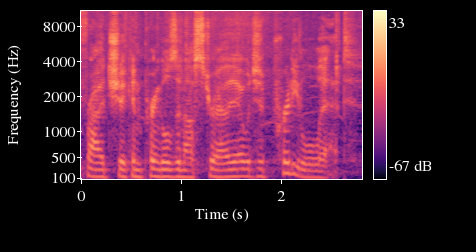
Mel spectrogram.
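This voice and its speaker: In an American accent, a man speaks in an upbeat tone that is somewhat breathy. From California. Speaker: history YouTuber. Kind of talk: Q&A monologue. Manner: upbeat, articulate.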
